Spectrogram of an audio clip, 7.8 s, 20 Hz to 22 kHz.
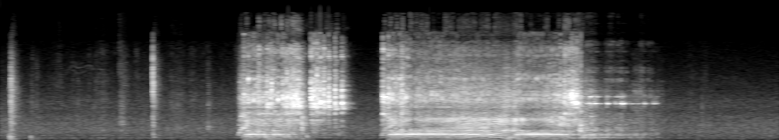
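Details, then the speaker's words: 2008 Poulan Pro PP25E 25cc two-stroke trimmer, abused, with misrouted fuel lines and a clogged carb screen: it bursts to high revs with a wavering howl over the buzz; something internal is making noise, cause unknown. "right well it runs something in there is making some noise but it runs you can hear it howling"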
